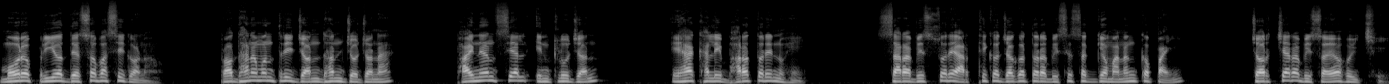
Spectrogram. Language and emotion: Odia, neutral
